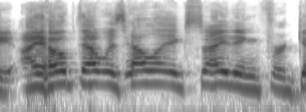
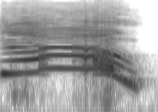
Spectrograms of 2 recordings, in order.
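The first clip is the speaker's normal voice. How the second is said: anguished yell; 6 dB louder than usual. Real, not acted. Losing the game.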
